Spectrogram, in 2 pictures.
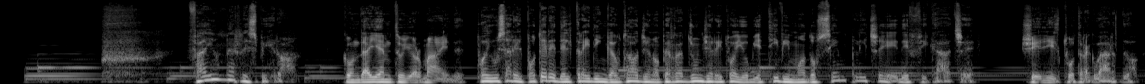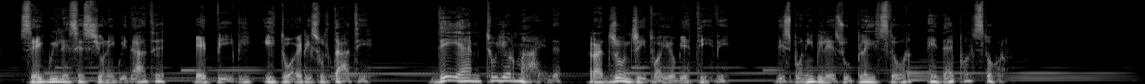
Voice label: male italian voice over sales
